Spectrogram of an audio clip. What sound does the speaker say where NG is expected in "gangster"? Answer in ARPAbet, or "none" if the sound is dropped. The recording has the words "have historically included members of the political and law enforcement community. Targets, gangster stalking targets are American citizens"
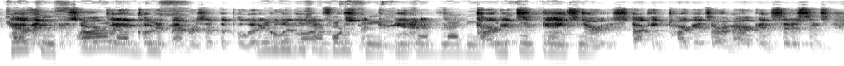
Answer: none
